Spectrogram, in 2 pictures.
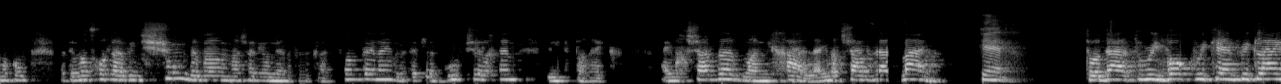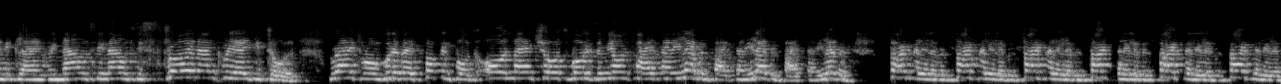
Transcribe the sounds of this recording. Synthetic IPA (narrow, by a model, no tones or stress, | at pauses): mako̞mvatemlot͡si̥χot̪leɦavinʃumdɐvaʁmimaʃeanio̞leχet̪aklanfombenajmlatetlaɡufʃelaχe̞mleitpɐʁek | aimaχʃavzeazmanːiχala̰imaχʃavzeazman | ke | todatuɹivokʰwikɛ̃ntwɹiklãj̃ndiklãj̃nɹinãw̃nsɹinãw̃nsdistɹɔ̃j̃nãnkɹieɪtitol | ɹajtwɔ̃nɡuɾəbɛtpokɪ̃ŋpɔdɔlnãj̃nʃɔtsboɾizɛ̃mjɔ̃nfajvnãjnilɛvə̃nfajvnãnilɛvə̃nfajvnãnilɛvə̃n | faɪvnalilɛvə̃nfaɪvnãnilɛvə̃nfaɪvnãlilɛvə̃nfaɪvnãnilɛvə̃nfajvnãnilɛvə̃nfaɪvnãlilɛv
